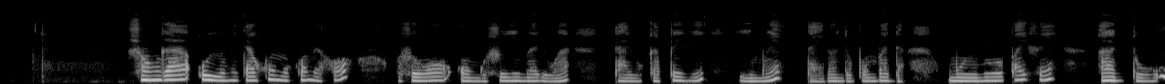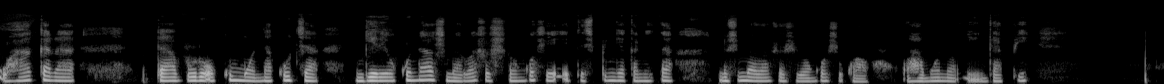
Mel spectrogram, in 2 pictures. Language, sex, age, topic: Oshiwambo, female, 25-35, finance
